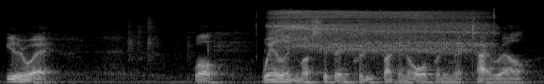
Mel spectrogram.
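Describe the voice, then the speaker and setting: A man's voice: low-pitched, little pitch movement, normal speed. A man co-hosting a podcast, chatting casually about films in an argumentative, sweary way. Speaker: podcast host. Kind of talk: casual film-fan chat. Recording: echoey room with clear background noise.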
